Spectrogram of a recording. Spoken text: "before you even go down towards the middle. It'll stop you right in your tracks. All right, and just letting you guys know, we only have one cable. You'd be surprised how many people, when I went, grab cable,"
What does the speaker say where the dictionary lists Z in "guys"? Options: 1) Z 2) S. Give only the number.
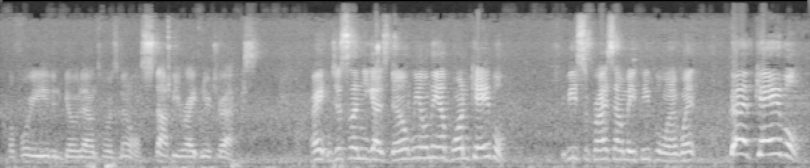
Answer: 1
